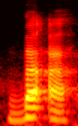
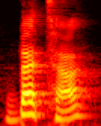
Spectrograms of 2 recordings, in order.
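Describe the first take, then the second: First: "better" with a catch in the throat for the T; Cockney-style glottal "better". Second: "better" with a clear T; pronounced T. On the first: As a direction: say "better" as "beh-uh", T swallowed. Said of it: "some of them also say better". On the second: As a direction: say "better" as "beh-tuh". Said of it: "Some British people say better". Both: Shown as a demonstration.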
